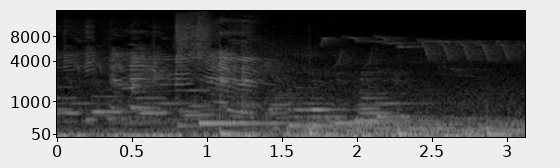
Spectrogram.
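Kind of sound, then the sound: bird, willow warbler song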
